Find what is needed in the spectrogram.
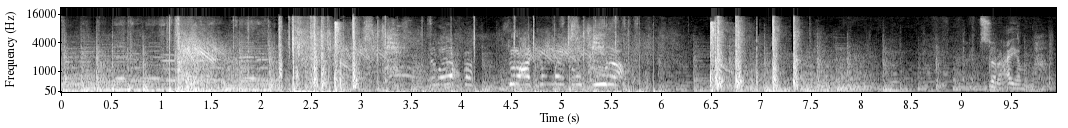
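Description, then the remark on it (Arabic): Repeated sharp gunshots crack out in a village in irregular bursts, some loud, others overlapping, while agitated voices shout and talk underneath throughout. “ما بيجي الصبح الا والانجليز مطوقين البلد ما دام صار فيها ضرب رصاص”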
